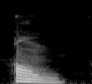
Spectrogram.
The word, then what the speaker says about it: bom: In terms of pronunciation, it's worth mentioning here the sound on in bom. This is a nasal sound. A very common mistake is for students to pronounce that M at the end and say om. Try and avoid that. The M is silent. You need to nasalize the vowel before. So you need to nasalize the O. Om.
